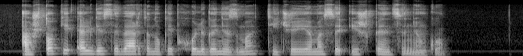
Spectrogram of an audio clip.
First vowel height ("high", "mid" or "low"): low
